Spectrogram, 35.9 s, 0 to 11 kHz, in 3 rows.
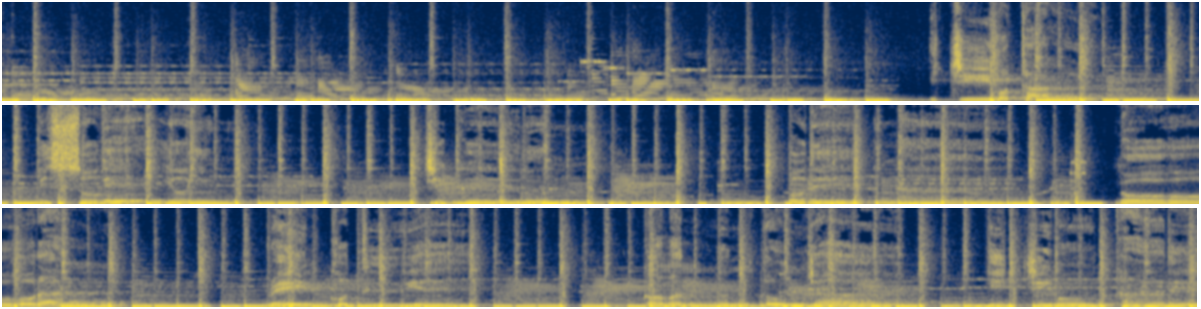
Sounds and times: Music: 0.0 - 35.8.

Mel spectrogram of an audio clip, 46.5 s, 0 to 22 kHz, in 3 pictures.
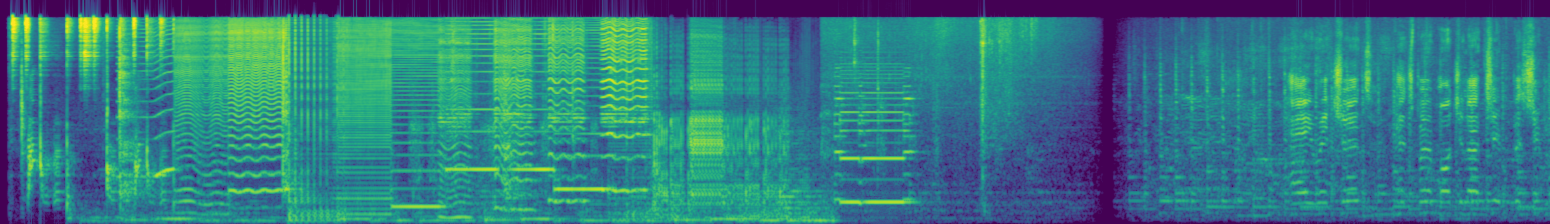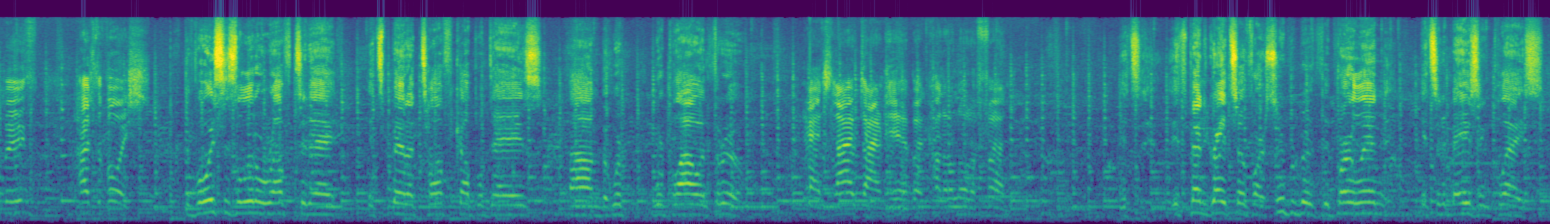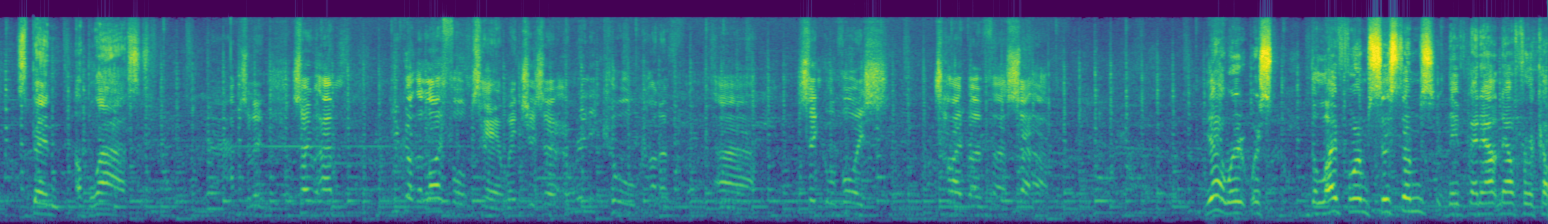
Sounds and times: Synthesizer: 0.1 - 9.2, 11.2 - 46.4.

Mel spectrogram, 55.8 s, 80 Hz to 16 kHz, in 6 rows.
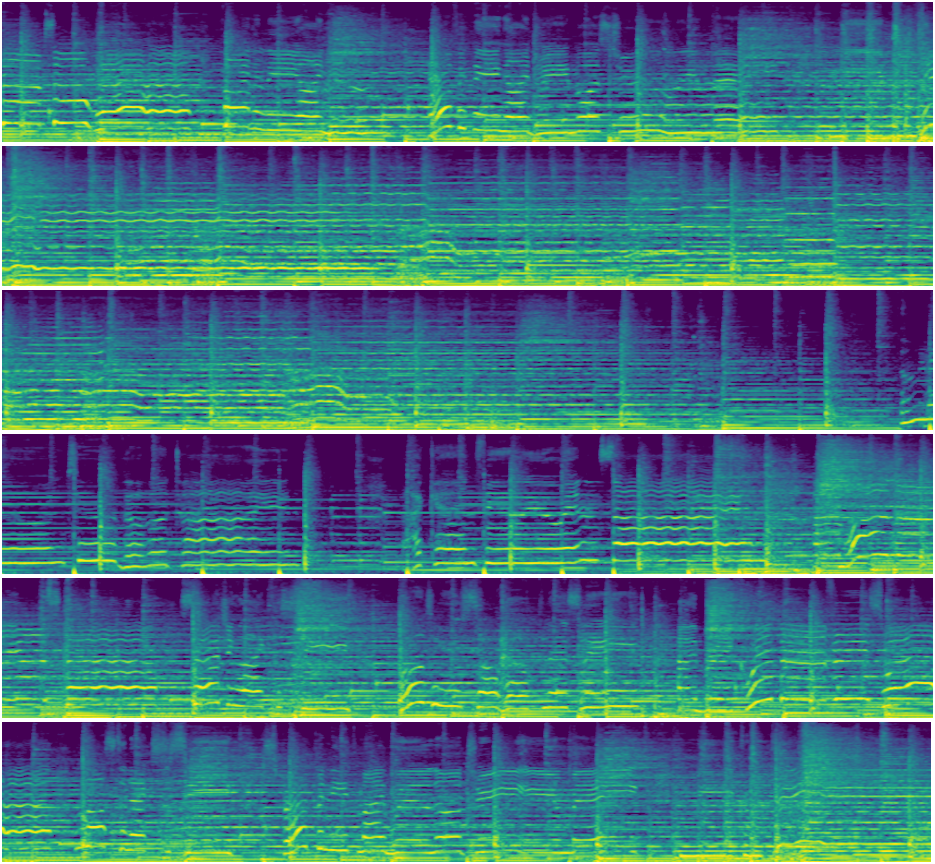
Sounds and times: Music: 0.0 - 55.8.

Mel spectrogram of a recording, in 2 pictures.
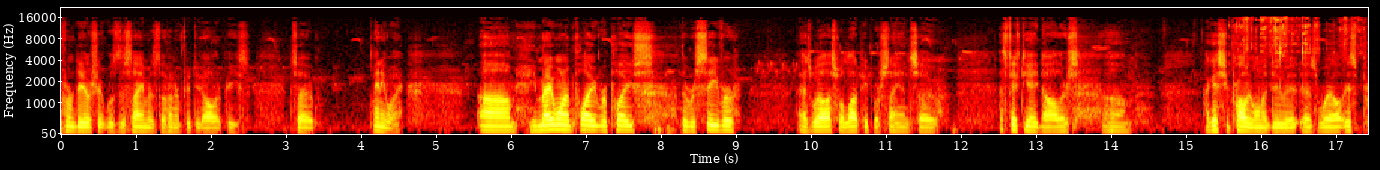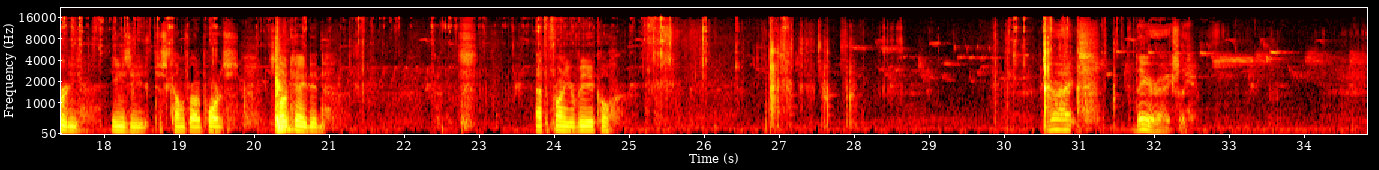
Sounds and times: Speech: 0.0 - 2.5, 3.1 - 3.4, 4.2 - 4.6, 5.6 - 9.0, 9.8 - 11.8, 12.5 - 14.4, 15.2 - 21.0, 23.8 - 24.9, 30.6 - 32.6.

